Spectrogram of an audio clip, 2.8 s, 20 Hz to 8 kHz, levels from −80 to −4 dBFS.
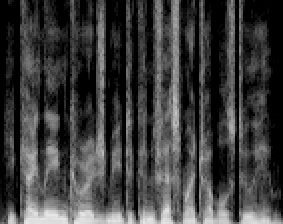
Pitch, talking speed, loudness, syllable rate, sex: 95 Hz, 210 wpm, -16 LUFS, 5.9 syllables/s, male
